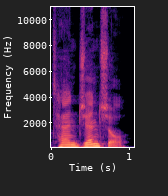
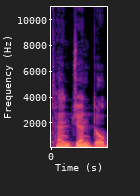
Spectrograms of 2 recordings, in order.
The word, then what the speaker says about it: tangential: Uh but apparently uh it's pronounced tangential. So tangential, it's not tangental, but I've been almost calling it tangential this time.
